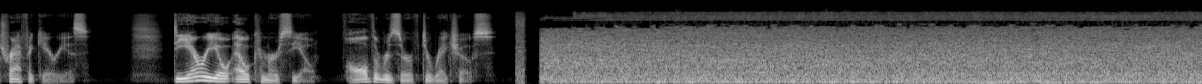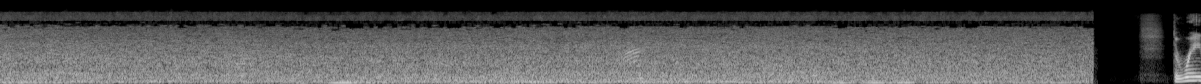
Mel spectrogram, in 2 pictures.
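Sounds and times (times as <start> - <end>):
floodwater running: 5.4 - 23.0
heavy rain: 5.4 - 23.0.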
